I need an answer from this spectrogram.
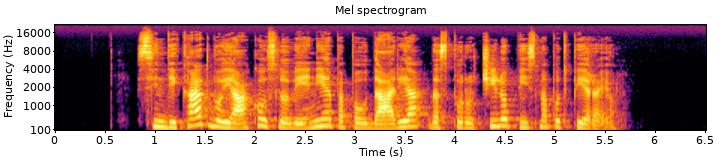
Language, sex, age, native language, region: Slovenian, female, 30-49, Slovenian, Gorica region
